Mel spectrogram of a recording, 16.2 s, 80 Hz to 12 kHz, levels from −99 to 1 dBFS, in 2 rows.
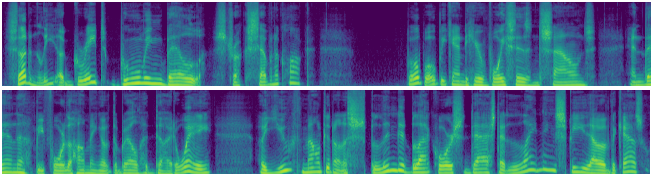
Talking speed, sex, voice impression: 175 wpm, male, masculine, adult-like, tensed, powerful, bright, clear, fluent, intellectual, friendly, wild, lively, kind, light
